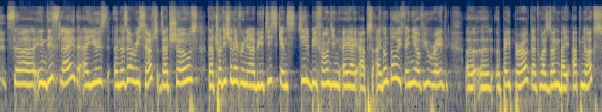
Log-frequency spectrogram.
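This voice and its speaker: The speech has hardly any pauses, ordinary pitch variation and very even loudness. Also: woman, high pitch for a woman. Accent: French. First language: French. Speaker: security researcher. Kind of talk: conference talk. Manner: hesitant, many fillers; fast.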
